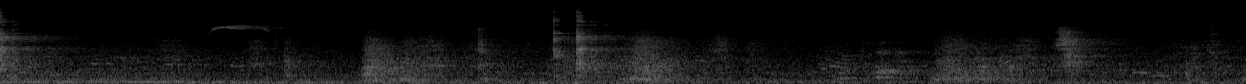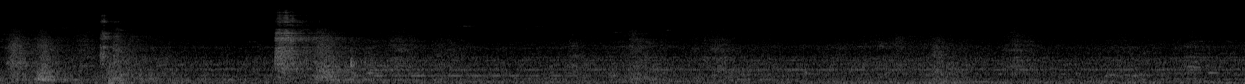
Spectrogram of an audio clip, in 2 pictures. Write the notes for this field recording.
"Afternoon with building-yard noise in the time of COVID19" Soundscape, Chapter XCIV of Ascolto il tuo cuore, città. I listen to your heart, city. Monday, June 1st 2020. Fixed position on an internal terrace at San Salvario district Turin, eighty-three days after (but day twenty-nine of Phase II and day sixteen of Phase IIB and day ten of Phase IIC) of emergency disposition due to the epidemic of COVID19. Start at 9:34 a.m. end at 10:14 a.m. duration of recording 39’50”.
